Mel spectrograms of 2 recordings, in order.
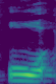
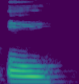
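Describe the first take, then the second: First: Raised "o", close to "aw"; Swedish-style o. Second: Raised "o" gliding like English "oh". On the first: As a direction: hold "o" high as a single Swedish vowel. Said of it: "just the letter o in". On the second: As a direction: say "o" high, closing toward oo. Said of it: "it's pronounced O". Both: Shown as a demonstration.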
